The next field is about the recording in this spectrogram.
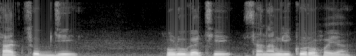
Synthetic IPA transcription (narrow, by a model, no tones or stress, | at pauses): saksub̚d͡ʒi | huɽuɡat͡ʃʰisanamɡikuɾɔɦɔja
